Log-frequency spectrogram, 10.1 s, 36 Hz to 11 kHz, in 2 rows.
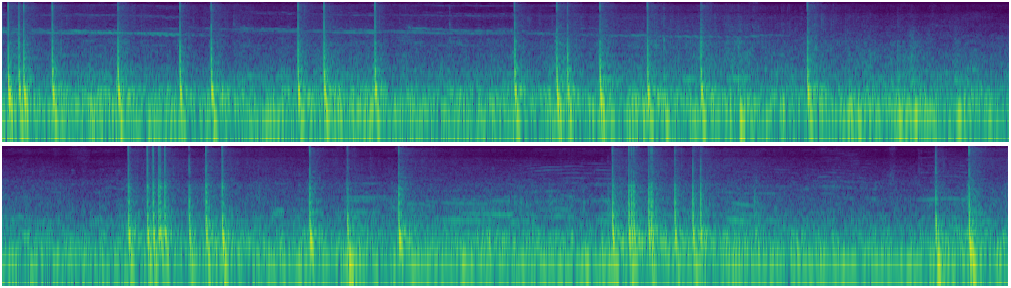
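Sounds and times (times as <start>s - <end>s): firework whistle falling in pitch: 0.0s - 4.0s
firework bangs: 0.0s - 10.0s.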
